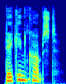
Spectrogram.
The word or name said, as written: dækindkomst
